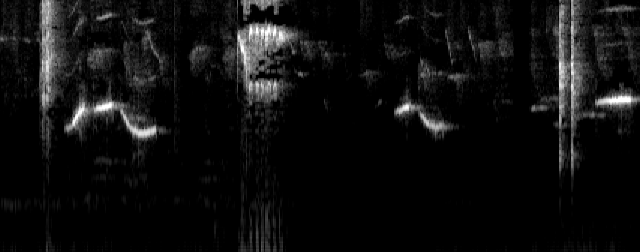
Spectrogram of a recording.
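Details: ['Sharp besetan song of a white-browed shortwing, used to train songbirds: slurred whistles dipping and falling, a harsh broadband rattle, another short falling whistle, then a buzzy burst ending in a high note.']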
